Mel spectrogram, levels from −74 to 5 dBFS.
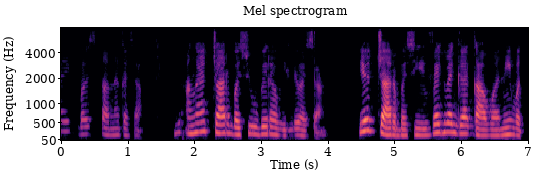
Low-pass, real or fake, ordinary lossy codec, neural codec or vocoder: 7.2 kHz; fake; none; vocoder, 22.05 kHz, 80 mel bands, Vocos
